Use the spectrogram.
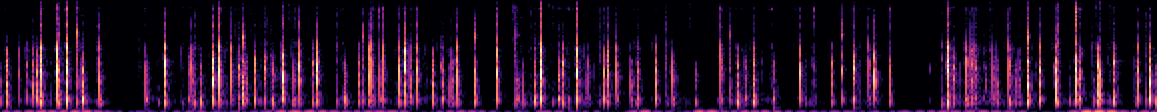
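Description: Two hands type continuously with their fingertips on a mechanical keyboard with a brass plate and plastic keycaps. The result is a fast stream of sharp, bright clacks with almost no low end, broken by brief pauses near the one-second and six-second marks.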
